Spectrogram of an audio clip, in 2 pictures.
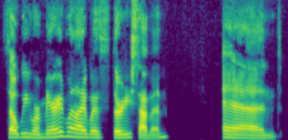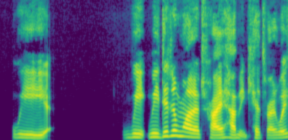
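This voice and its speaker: A podcast host and dating coach in her forties gives an earnest, emphatic faith-based motivational talk in a medium-pitched voice, recorded with studio quality and no room sound. She speaks intimately to the listener, calling her "sis," and repeats phrases for emphasis.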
